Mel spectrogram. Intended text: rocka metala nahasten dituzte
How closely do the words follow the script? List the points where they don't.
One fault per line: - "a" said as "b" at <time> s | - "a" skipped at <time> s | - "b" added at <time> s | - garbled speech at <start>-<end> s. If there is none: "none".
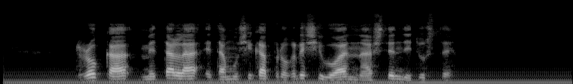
- "eta musika progresiboa" added at 2.1 s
